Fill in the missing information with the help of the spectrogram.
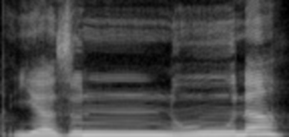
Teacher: نون پہ نون مشدد ہے، سختی سے پڑھیں گے اور غنہ بھی کریں گے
